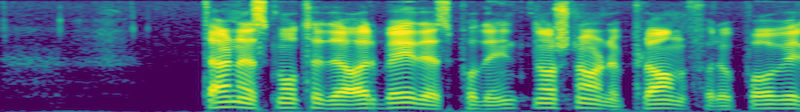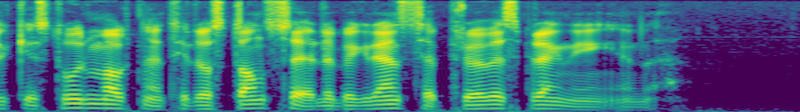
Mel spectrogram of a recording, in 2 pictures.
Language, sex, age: Norwegian, male, 38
